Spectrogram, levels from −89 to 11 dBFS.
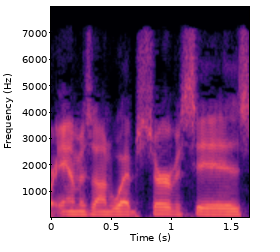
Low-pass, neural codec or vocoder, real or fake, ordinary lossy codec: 7.2 kHz; codec, 24 kHz, 6 kbps, HILCodec; fake; MP3, 48 kbps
